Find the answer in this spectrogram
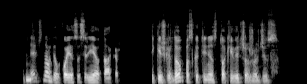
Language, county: Lithuanian, Kaunas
